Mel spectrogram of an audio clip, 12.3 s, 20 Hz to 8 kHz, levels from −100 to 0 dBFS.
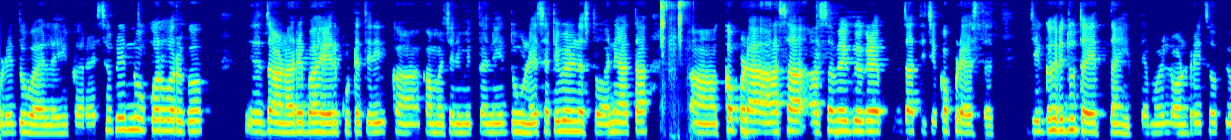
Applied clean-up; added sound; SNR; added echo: neural mask model Resemble Enhance denoiser.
